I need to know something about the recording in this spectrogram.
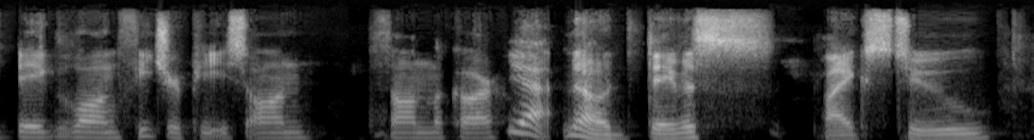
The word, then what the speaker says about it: Thon Maker: You're telling me a guy like Thon Maker is going to try to cover DeAndre? It's actually Thon Makar.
